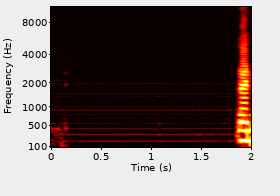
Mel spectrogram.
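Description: Steady electrical mains hum, a low buzz with many thin, unchanging overtones. A man's voice begins near the end.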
